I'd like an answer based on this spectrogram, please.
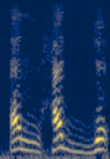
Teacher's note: مخرج الجيم وكيف يخرج من وسط اللسان مع انقفال المخرج انقفالا تاما. نلاحظ على اللوحة المنطقة الزرقاء اللون والتي تمثل منطقة التي يقرع فيها وسط اللسان الحنك الأعلى، وسط اللسان مع وسط الحنك الأعلى. · Term: جيم شديدة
